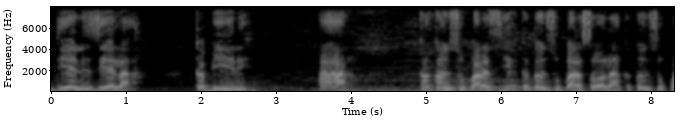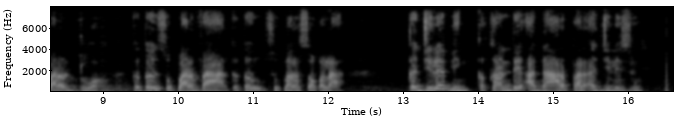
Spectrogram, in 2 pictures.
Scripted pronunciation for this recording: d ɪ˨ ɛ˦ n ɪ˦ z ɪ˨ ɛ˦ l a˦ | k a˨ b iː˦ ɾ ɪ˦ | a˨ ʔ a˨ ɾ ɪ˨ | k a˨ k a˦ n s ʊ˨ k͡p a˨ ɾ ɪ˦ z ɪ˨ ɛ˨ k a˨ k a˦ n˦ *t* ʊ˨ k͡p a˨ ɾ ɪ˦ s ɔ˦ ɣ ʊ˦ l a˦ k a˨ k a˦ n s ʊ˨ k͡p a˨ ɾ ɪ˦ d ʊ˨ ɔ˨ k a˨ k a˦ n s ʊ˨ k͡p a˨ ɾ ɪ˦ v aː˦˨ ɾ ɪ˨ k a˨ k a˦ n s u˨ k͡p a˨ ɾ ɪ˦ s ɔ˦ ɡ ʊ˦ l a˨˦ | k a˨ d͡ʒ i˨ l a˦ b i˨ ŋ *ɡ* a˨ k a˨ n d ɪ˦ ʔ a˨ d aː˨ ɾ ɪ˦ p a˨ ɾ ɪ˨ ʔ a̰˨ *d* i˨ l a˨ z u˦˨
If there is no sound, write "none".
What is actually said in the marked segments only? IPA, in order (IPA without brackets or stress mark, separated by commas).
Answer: s, k, d͡ʒ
